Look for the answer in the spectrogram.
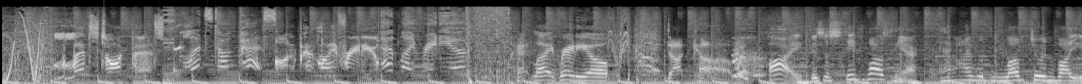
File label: Generic Sweeper; PetExpo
